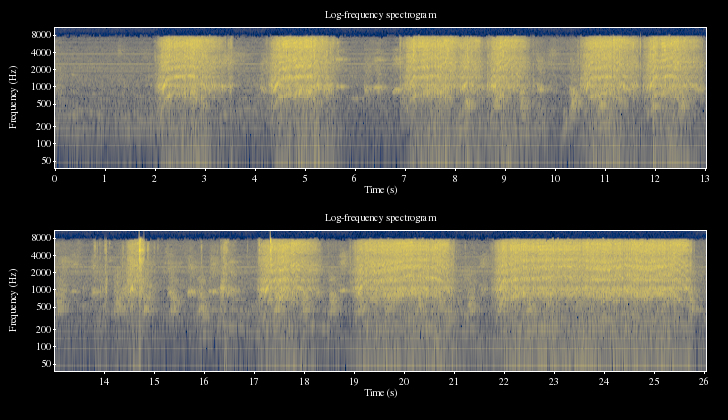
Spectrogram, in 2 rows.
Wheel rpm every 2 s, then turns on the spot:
10, 60, 80, 80, 50, 80, 30, 10, 50, 100, 90, 210, 140.
12-14 20-22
